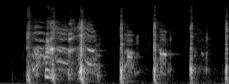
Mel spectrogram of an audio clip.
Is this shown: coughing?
yes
